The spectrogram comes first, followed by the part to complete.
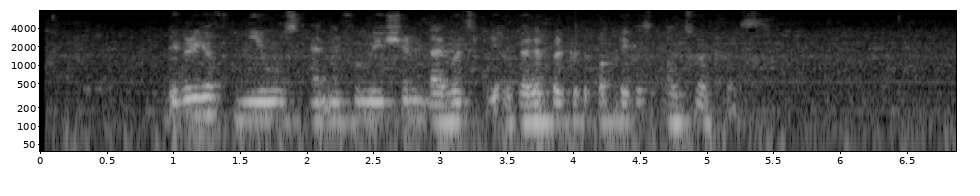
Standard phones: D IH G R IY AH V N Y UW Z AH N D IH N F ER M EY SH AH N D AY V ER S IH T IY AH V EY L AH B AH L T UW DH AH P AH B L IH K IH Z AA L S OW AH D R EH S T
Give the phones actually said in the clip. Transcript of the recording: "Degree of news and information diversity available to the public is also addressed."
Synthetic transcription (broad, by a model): D IH G R IY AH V N Y UW Z AH N D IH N F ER M EY SH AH N D AY V ER S IH T IY AH V EY L AH B AH L T UW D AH P AH B L IH K IH Z AA L S OW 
